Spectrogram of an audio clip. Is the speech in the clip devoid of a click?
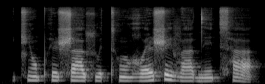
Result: yes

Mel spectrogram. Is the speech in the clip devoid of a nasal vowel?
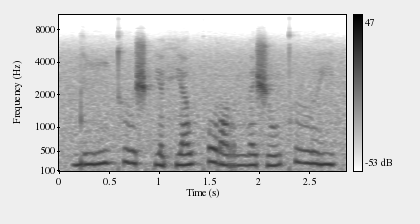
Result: no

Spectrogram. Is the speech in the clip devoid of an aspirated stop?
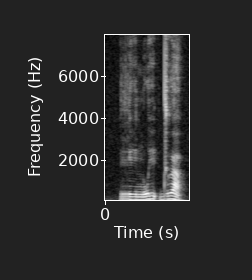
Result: yes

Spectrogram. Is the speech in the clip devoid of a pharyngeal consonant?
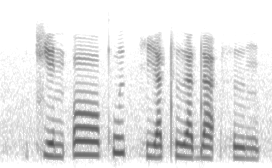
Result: yes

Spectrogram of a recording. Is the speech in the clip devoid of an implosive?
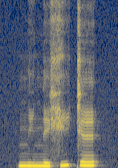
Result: yes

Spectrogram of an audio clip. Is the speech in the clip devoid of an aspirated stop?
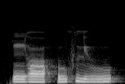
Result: yes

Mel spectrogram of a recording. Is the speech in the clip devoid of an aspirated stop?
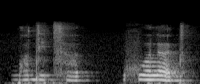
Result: no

